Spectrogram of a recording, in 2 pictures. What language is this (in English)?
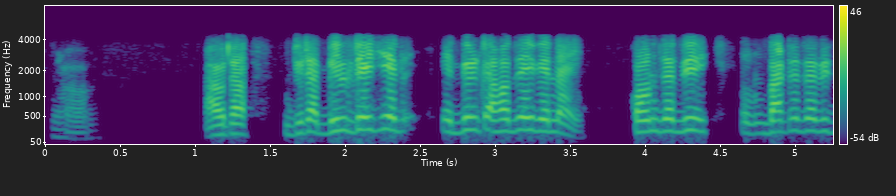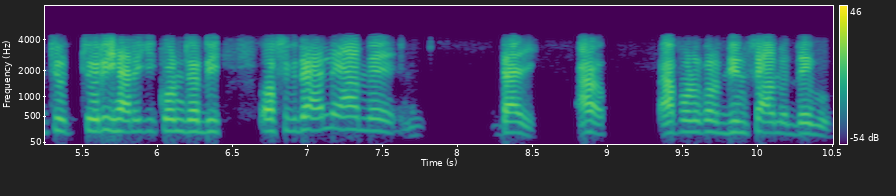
Odia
